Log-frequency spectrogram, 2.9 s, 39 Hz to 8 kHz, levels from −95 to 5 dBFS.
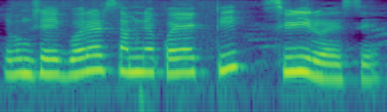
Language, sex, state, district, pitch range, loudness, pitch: Bengali, female, Assam, Hailakandi, 235-270 Hz, -15 LUFS, 255 Hz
